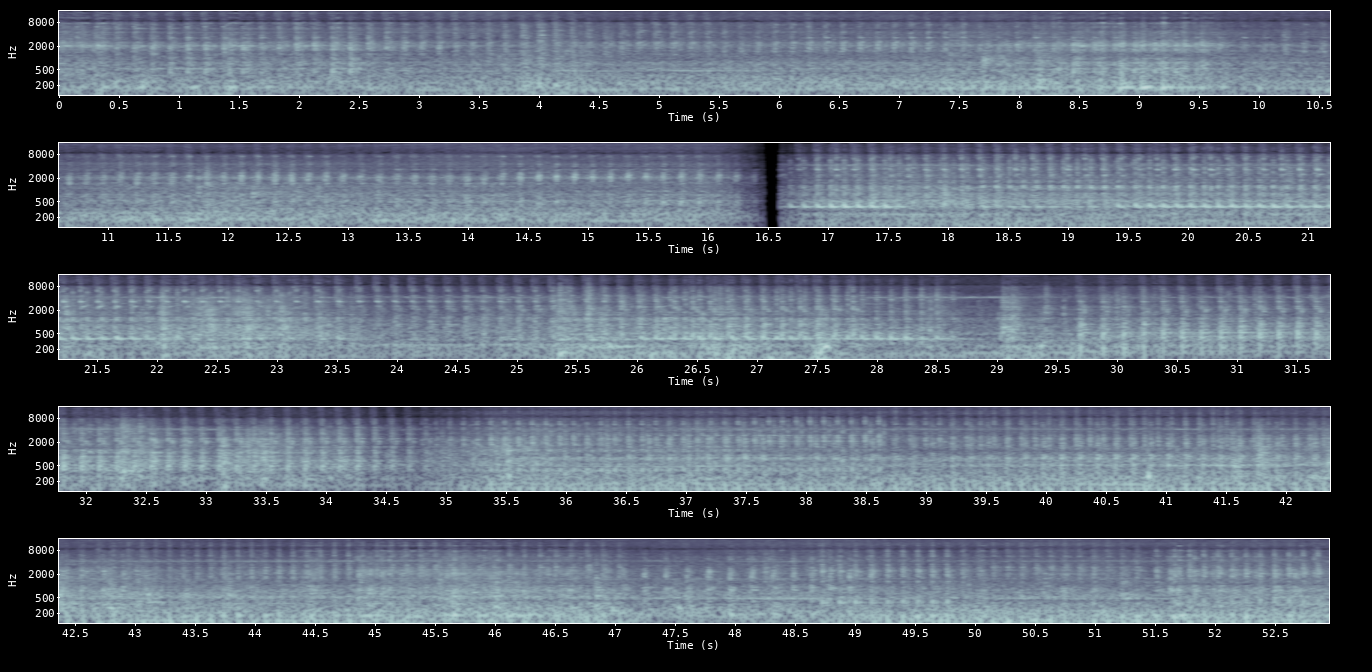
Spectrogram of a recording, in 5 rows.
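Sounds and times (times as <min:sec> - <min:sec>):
excavator diesel engine running: 0:00.0 - 0:52.9.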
